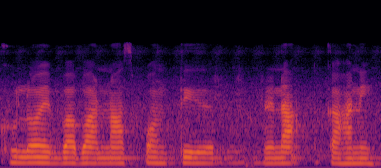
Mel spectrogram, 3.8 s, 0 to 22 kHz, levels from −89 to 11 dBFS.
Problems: constant background noise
